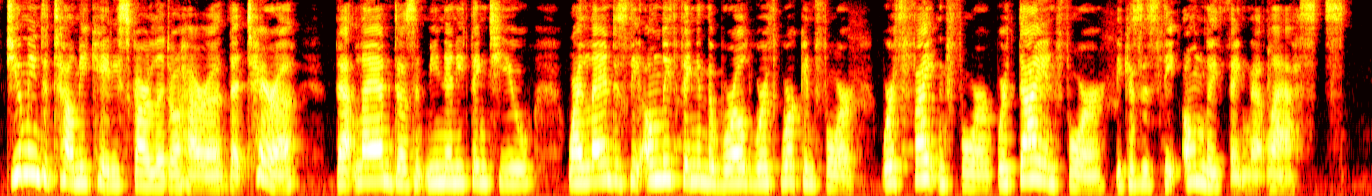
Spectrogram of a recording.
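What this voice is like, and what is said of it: Slight put-on Irish accent. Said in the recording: “Kind of got into a slight Irish accent there ... Just a hint of one.”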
